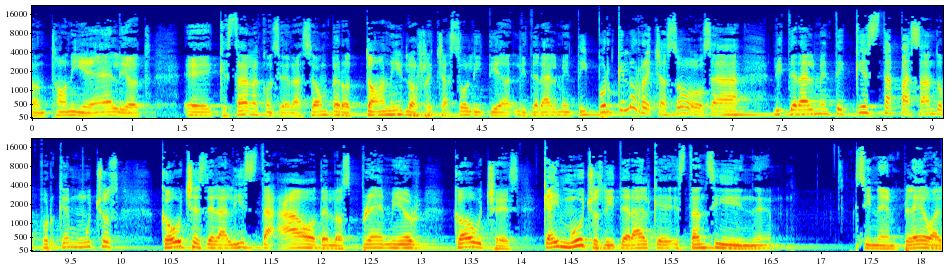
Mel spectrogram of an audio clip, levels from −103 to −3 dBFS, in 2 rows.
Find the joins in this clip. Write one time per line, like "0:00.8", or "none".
none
